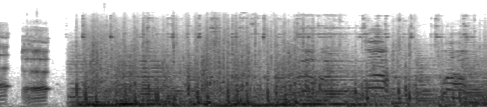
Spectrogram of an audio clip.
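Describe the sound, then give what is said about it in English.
A sheriff's horse gallops across a farmyard with rapid, steady clattering hoofbeats, loud, for several seconds over a busy, dense background, after a brief high cry at the start. “The sheriff's horse gallops across the farmyard.”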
